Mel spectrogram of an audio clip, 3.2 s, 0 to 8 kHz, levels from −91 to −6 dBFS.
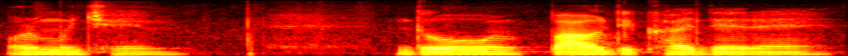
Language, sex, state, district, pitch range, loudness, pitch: Hindi, male, Manipur, Imphal West, 105-115 Hz, -20 LUFS, 110 Hz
